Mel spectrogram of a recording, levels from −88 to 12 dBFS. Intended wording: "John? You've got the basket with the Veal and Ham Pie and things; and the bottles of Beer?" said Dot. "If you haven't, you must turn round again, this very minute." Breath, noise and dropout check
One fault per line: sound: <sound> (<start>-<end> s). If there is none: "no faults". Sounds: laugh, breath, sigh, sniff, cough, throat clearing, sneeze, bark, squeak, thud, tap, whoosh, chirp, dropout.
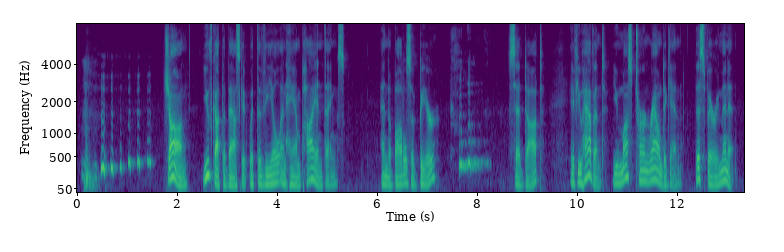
sound: laugh (0.1-1.6 s)
sound: laugh (7.5-8.3 s)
